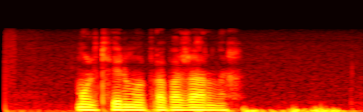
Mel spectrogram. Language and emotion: Russian, neutral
